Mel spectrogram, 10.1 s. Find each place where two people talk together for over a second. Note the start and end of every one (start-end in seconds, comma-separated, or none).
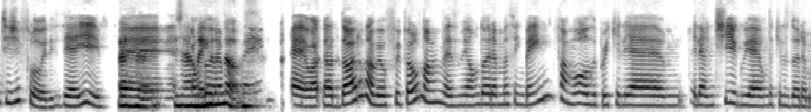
1.5-3.3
